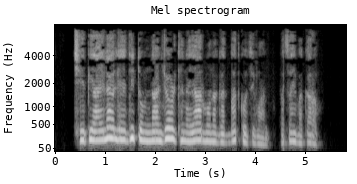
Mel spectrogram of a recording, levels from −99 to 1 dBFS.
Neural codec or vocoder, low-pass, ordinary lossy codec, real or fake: codec, 16 kHz, 8 kbps, FreqCodec, smaller model; 7.2 kHz; MP3, 32 kbps; fake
